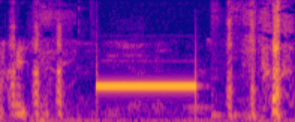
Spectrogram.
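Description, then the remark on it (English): A loud, steady one-second censor beep, a pure tone put in to cover an edited-out part in the middle of conversation, with people talking before and after it. “Just put a beep in there.”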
